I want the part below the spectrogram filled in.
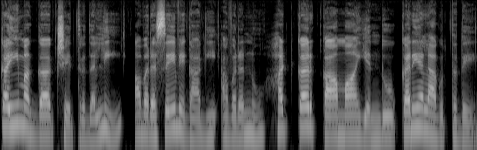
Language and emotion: Kannada, neutral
